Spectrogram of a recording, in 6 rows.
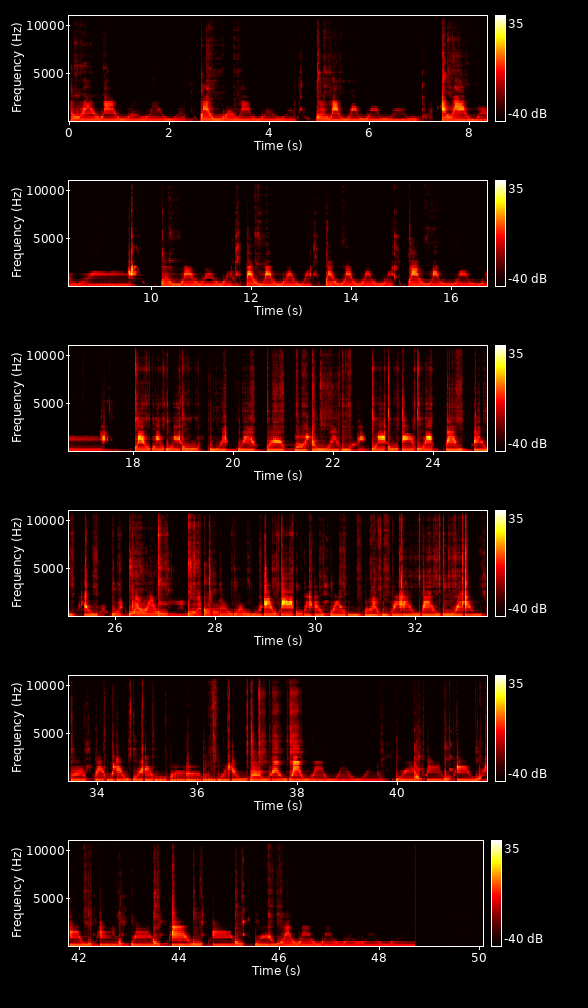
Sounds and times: Bass guitar: 0.0 - 48.8
Inside, small room: 0.0 - 50.0.

